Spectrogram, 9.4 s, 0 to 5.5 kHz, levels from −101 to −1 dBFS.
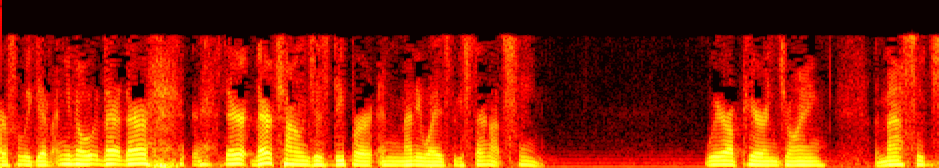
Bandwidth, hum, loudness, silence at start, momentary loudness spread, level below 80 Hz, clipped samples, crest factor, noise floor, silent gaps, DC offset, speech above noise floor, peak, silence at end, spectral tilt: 4.5 kHz; none; -18 LUFS; 0 s; 10 LU; -40 dBFS; under 0.1%; 16 dB; -53 dBFS; none; under 0.1%; 36 dB; -2 dBFS; 0 s; -12.5 dB/octave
